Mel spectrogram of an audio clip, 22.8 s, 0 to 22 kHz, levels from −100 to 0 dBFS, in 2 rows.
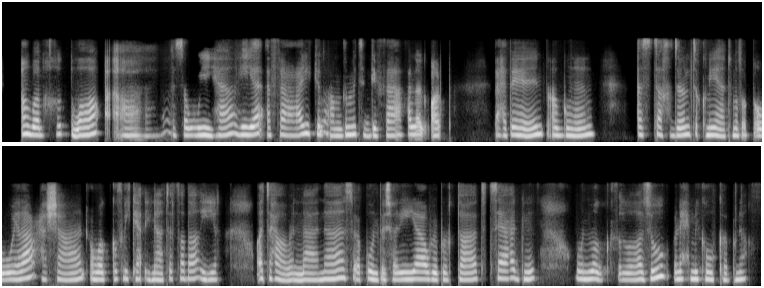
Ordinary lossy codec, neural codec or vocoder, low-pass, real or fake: none; codec, 16 kHz, 1 kbps, X-Codec, HuBERT features, trained on balanced general audio; 7.2 kHz; fake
